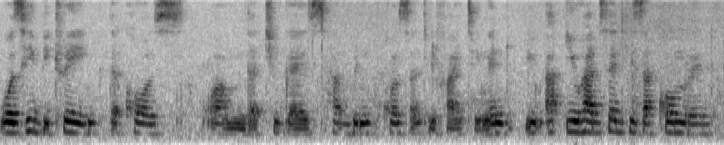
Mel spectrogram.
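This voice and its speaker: Over noticeable background noise, a woman talks at a fairly slow pace with hardly any pauses. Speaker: journalist / interviewer. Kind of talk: interview question.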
